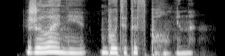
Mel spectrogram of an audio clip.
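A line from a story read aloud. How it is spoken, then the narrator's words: Joyful whisper. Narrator (Russian): радостно прошептала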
